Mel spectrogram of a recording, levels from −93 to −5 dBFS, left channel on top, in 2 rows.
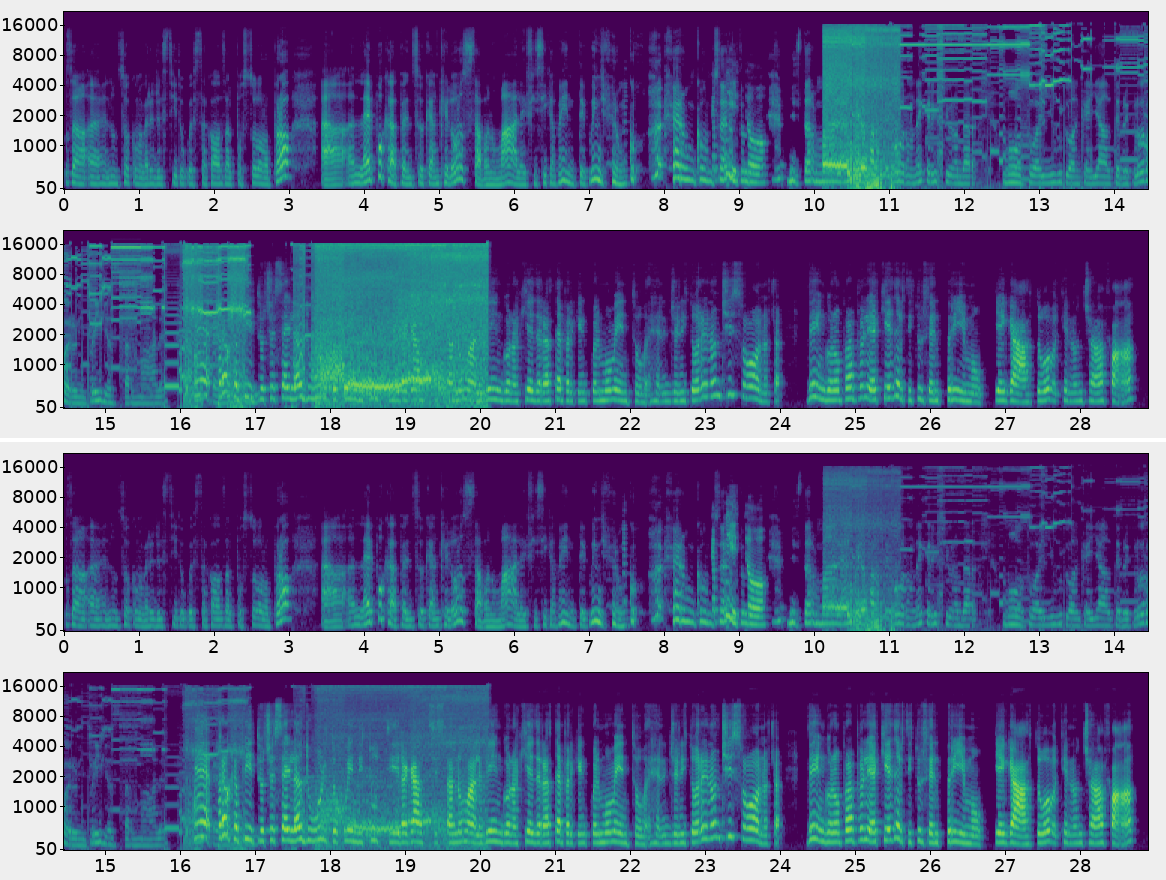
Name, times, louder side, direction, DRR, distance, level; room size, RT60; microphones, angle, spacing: voice 1, 0.0-9.1 9.4-17.1, left 3 dB, 40° left, 0.7 m, -39 dB
voice 2, 8.8-9.3 16.2-23.8 24.3-28.7, right 5 dB, 65° right, 0.7 m, -28 dB
sound 1, 10.1-16.9 17.4-20.1, left 11 dB, 65° left, 0.3 m, -30 dB
6.5 x 2.2 x 2.7 m
head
